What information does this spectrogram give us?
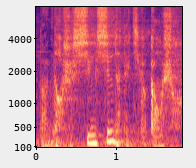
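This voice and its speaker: A man's voice: fast talker, slight background noise, lightly acted. An actor in a Chinese audio drama playing an agitated, blustering male guild leader. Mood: alarmed. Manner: agitated, forceful.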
